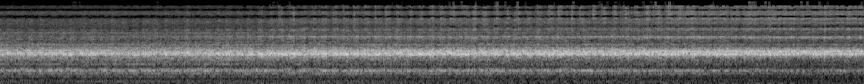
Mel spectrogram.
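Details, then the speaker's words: Bearing friction test rig, Mobil 1 oil baseline without Runwell additive, weights added to the loaded bearing and motor: steady high-pitched squeal with gritty edge; loaded bearing friction noise. "You can really hear the noise. That's the friction."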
